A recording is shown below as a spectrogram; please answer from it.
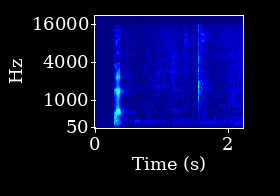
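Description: A short, loud vocal sound, a single brief syllable just after the start, then faint room murmur with one sharp click about a second and a half in.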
